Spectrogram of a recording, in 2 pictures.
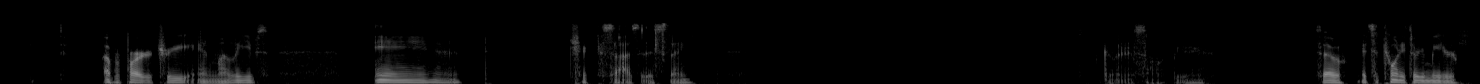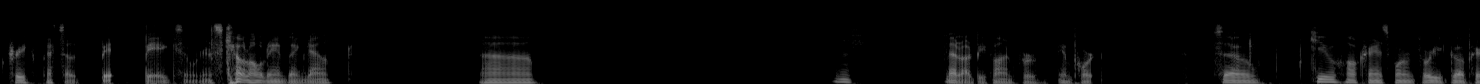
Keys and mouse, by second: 1.6 shift+click, 1.7-29.6 shift+middle drag, 6.6 n, 8.2 click, 11.0 click, 16.9 s, 27.3 q.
